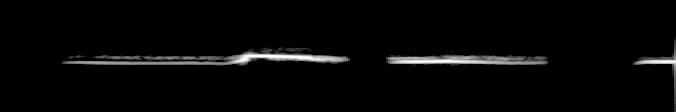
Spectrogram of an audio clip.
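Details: Soft, hollow mourning dove call: a drawn-out low coo that lifts into a stronger note, followed by two more level coos, clear against silence.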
